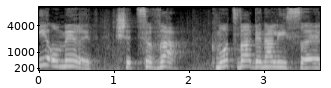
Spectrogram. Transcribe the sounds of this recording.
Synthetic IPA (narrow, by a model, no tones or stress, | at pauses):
io̞me̞ʁet | ʃet͡sava | kmo̞t͡svaɡanaleisʁae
